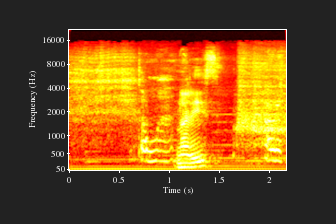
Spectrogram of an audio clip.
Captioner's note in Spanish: Inhala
